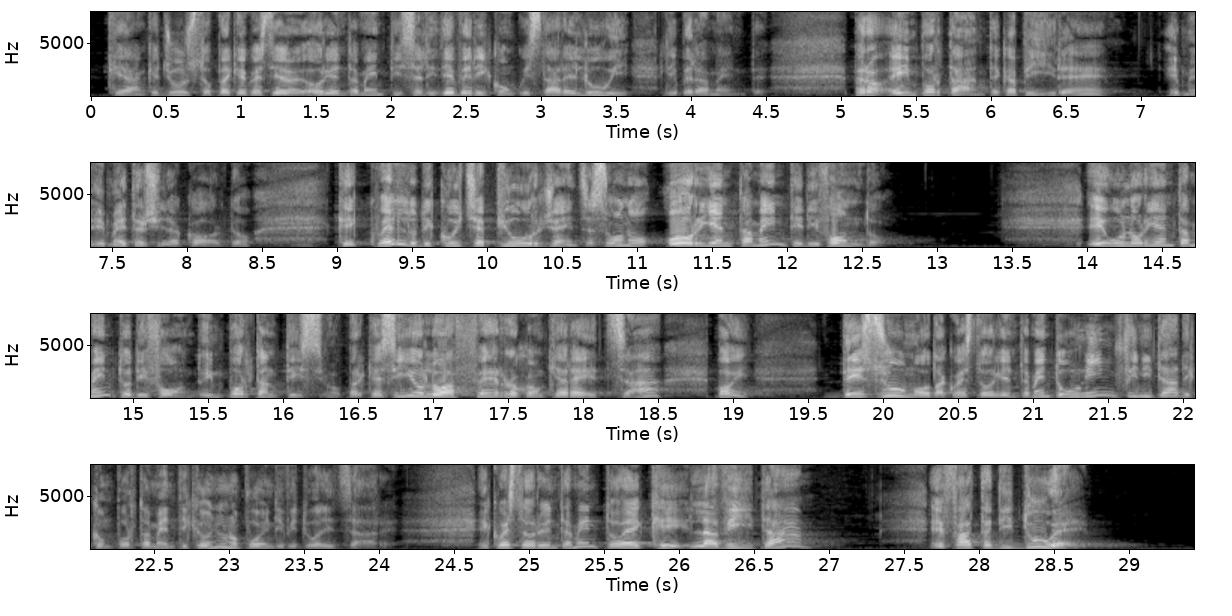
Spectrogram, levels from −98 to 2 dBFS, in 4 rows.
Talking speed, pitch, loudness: 135 wpm, 235 Hz, -22 LUFS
